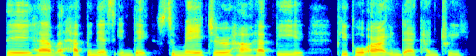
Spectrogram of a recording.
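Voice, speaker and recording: A woman's voice: fairly low pitch, fairly even intonation, normal speed, darkish tone. A woman giving an online class over a video call, chatty and laughing often, checking in with "okay?" and "you know". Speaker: lecturer.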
